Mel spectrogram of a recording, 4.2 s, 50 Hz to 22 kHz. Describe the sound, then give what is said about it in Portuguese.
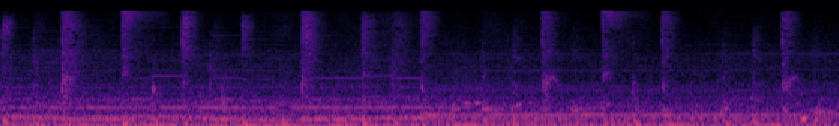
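A pack of 12 racing trucks roars away from the start of the Super class race, with Fábio Fogaça making a good start and Bia Figueiredo in truck 111; their heavy engines blend into a loud, steady drone with bursts of rising noise throughout. “Largada da Super. 12 caminhões. correndo, Fábio Fogaça fazendo boa largada, a Bia no 111, olha lá.”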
